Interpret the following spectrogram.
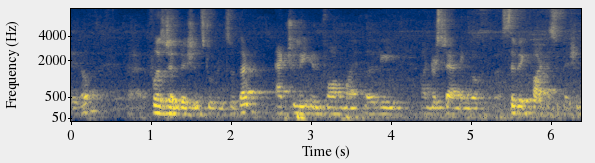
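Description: Indian guy lecturing at a podium, lots of uhs, dark flat voice, big echoey hall w/ faint hiss. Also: medium pitch. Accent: Indian English. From India (Hyderabad). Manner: halting, many "uh" fillers and restarts. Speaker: guest lecturer, professor. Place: large hall with a banner backdrop. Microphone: podium mic, filmed from a distance.

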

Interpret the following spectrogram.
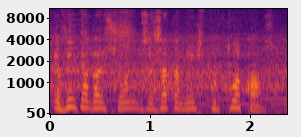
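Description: A middle-aged man talks slowly and earnestly as a TV host, building up to a surprise. He is outdoors at a street bus stop, and music plays under his voice. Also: high voice, poor audio. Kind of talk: emotional reveal speech. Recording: TV segment with music behind.

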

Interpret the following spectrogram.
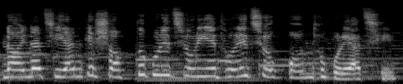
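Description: Woman reading a love story out loud, really high pitched, expressive. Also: unhurried, music in the background. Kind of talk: romantic story narration.

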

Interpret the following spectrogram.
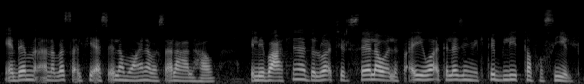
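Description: A woman's voice: medium pitch, steady tone, a little mellow. A woman in her thirties with an Egyptian accent, giving medical advice as a guest on a TV talk show, reassuring and affectionate with callers. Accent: Egyptian Arabic. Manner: fast, reassuring, calls callers dear. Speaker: doctor guest. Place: TV studio.

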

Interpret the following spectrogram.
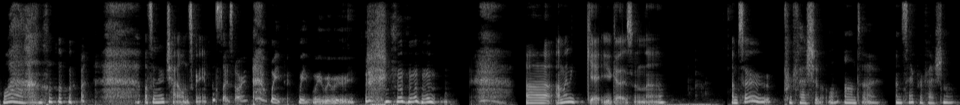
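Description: A woman's voice: fairly high pitch, measured pace, creaky, husky. Giggly, rambling female live streamer. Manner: giggly, nervous and excited, rambling. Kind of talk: casual live stream chat.

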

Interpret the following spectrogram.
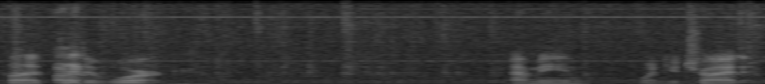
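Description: Low-voiced, businesslike police detective read by a man. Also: a little slow, background noise. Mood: questioning. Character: businesslike male police detective, questioning and terse. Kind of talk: table read of a film script.

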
